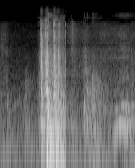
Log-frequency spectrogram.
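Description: A single loud bang about half a second in, lasting under half a second, followed near the end by a short murmured 'mm-hmm'.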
